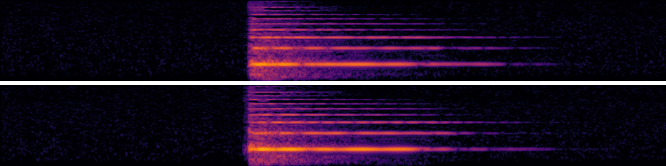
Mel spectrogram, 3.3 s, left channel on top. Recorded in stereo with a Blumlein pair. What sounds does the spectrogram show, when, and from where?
1.2 s a piano: 60° right, 0.9 m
